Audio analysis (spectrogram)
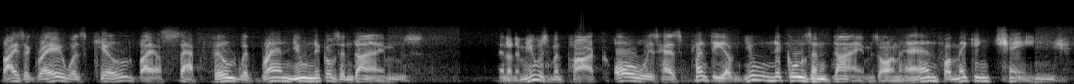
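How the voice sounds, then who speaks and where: An actor playing a shrewd homicide inspector in a 1950s radio crime drama, questioning in a probing, pointed way. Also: male voice, medium pitch, sing-song, normal speed. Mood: accusing. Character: shrewd, accusing male homicide police inspector. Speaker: lead actor in a detective series. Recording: muffled vintage radio recording.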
